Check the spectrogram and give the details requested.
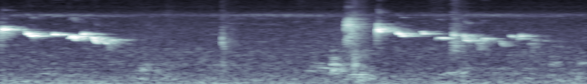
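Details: Sooty-headed bulbul, four months old, with rengganis and cucak wilis imitations: a falling whistled phrase, a quiet gap with faint clicks, then a second longer descending warble.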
